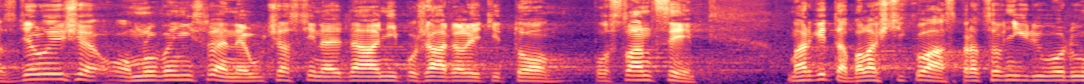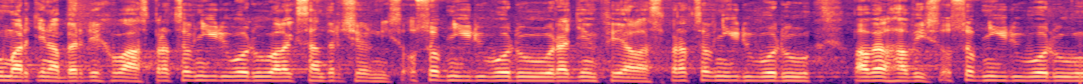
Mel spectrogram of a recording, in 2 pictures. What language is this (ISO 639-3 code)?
ces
